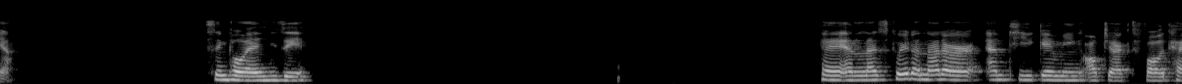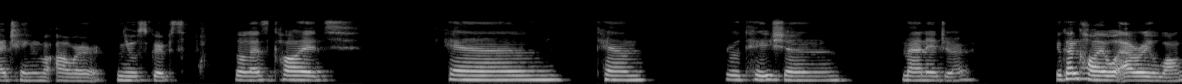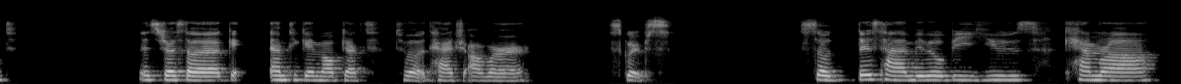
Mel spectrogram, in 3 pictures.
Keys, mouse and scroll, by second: 2.1 click, 3.4 click, 4.5-6.1 drag, 6.6 click, 7.8 right click, 13.1 click, 14.8-16.1 typing, 17.7-21.2 typing, 21.5 click, 22.3 click, 23.6-24.6 drag, 34.4 click.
